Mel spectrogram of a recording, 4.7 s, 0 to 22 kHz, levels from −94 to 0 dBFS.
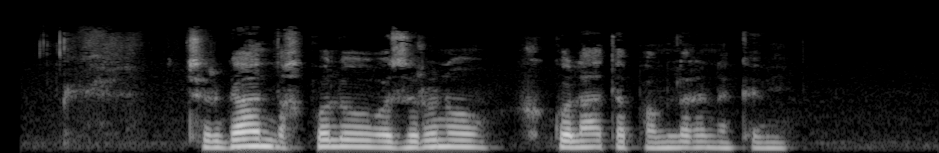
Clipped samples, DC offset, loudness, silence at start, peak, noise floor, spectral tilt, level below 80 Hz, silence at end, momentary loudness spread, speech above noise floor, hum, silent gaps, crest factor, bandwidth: under 0.1%; under 0.1%; -28 LUFS; 0.3 s; -8 dBFS; -70 dBFS; -7 dB/octave; -74 dBFS; 0.75 s; 13 LU; 43 dB; none; none; 20 dB; 9.8 kHz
